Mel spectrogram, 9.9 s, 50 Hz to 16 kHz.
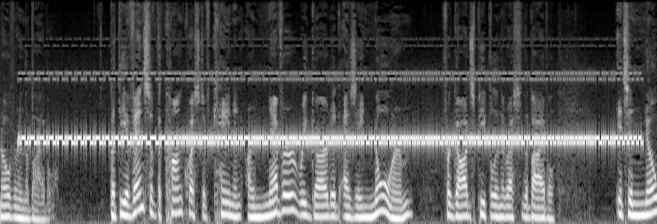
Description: NAVTEX (SITOR-B), 100 baud, 170 Hz shift, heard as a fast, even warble, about 1700 Hz centre, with speech in English. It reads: BRUK J9JP 5FPP AKA0 17A9 1XC9 MMN6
